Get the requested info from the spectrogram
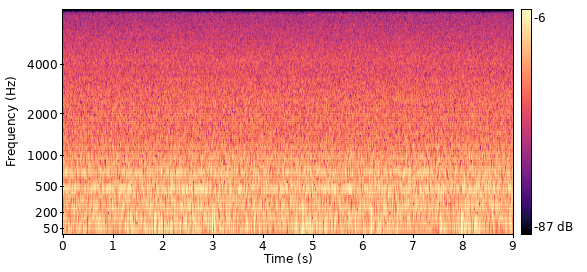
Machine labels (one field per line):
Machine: fan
